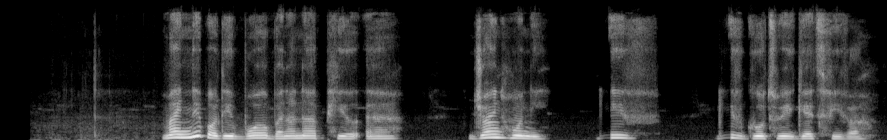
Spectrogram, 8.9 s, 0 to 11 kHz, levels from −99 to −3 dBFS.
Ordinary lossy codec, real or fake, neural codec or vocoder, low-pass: none; real; none; none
